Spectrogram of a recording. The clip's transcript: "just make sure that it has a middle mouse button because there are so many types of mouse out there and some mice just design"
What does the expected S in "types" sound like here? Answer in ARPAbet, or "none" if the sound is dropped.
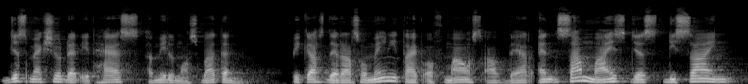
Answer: none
